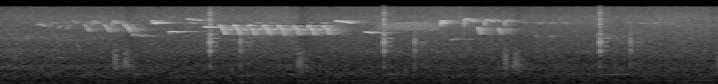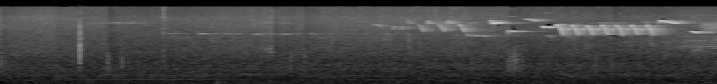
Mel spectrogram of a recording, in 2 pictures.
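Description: A songbird singing two phrases about ten seconds apart, each a run of high chirps ending in a fast, even trill. A few faint clicks fall between the phrases.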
